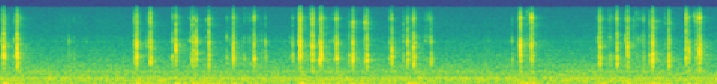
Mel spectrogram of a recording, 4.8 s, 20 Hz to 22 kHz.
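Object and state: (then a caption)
Mechanical keyboard with PBT keycaps. Fingertips of both hands type on a split ortholinear mechanical keyboard, built in two halves with clear acrylic cases, Orthodox Rev3.1 with stock Gateron Brown switches and white and cyan PBT dye-sub plastic keycaps. Short, bright, clicky keystrokes come in uneven bursts with brief pauses, each dying away almost instantly over a faint low hum.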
